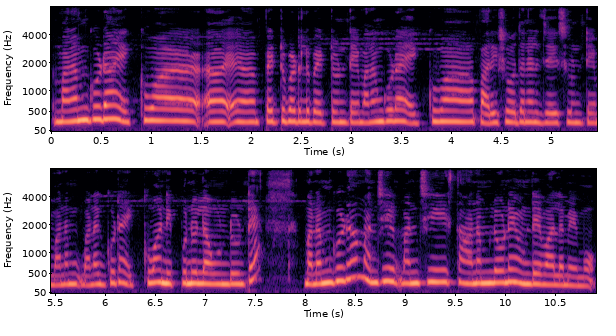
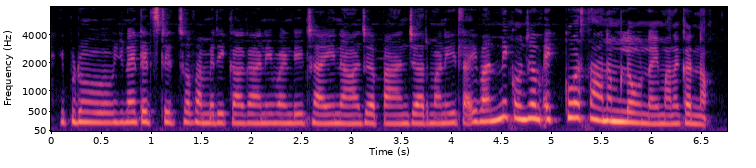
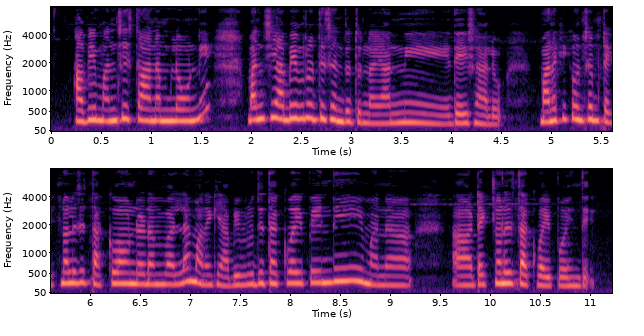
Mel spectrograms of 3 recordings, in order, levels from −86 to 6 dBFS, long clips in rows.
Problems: none marked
